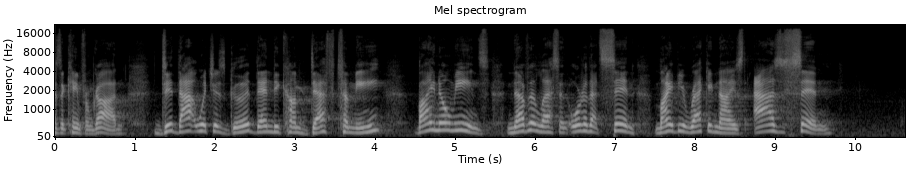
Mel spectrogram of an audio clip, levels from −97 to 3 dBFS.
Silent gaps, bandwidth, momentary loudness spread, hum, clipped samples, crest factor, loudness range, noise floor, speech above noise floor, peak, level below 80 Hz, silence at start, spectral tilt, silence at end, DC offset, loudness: none; 19 kHz; 8 LU; none; under 0.1%; 20 dB; 1 LU; -74 dBFS; 36 dB; -18 dBFS; -84 dBFS; 0 s; -4.5 dB/octave; 0.95 s; under 0.1%; -38 LUFS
